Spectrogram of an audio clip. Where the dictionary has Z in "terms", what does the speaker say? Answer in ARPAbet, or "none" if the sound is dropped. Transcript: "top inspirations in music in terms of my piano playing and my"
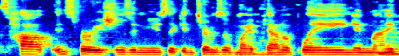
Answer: Z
